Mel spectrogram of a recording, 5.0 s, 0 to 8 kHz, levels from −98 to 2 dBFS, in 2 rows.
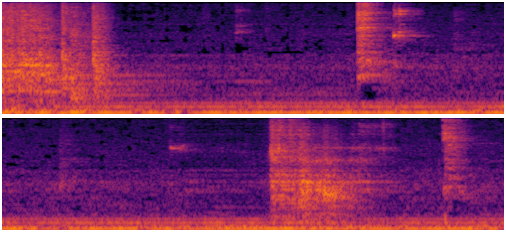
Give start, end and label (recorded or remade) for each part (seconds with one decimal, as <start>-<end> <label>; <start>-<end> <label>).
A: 0.0-3.4 recorded; 3.4-4.5 remade; 4.5-5.0 recorded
